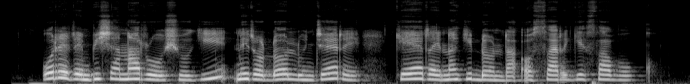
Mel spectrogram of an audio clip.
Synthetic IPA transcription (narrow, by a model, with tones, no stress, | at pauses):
o˦ɾɛ˨ɾɛ˨mbi˦ʃa˦na˦ɾoʃo˨ɣi˦nɪ˦ɾɔ˨ɗɔ˦lu˨ɲd͡ʒɛ˦ɾɛ˨kɛː˦ɾa˨i˨na˦ɣɪ˦ɗɔ˨nda˨ʔɔ˨sa˦ɾɣe˦sa˦βokɔ̥˨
